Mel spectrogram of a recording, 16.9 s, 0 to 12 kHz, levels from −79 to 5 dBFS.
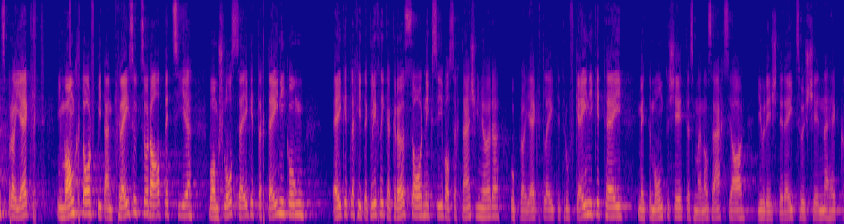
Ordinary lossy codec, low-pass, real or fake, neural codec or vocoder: none; none; real; none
